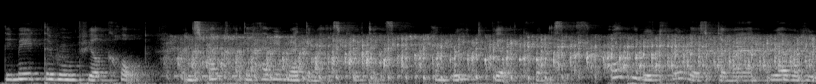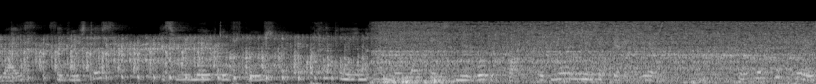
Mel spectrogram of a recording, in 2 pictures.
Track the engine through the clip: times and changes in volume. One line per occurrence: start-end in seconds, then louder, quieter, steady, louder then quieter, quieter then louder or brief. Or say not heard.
1.6-16.2 steady.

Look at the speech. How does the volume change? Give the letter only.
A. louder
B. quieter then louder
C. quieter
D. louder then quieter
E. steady
E.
